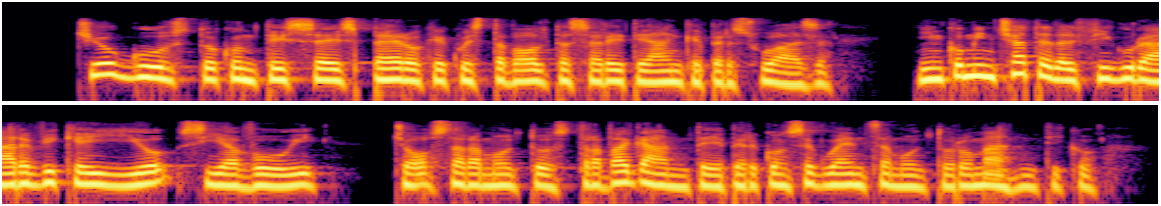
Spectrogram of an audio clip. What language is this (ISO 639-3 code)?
ita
